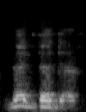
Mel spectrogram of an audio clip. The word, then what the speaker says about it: Medvedev: Medvedev.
